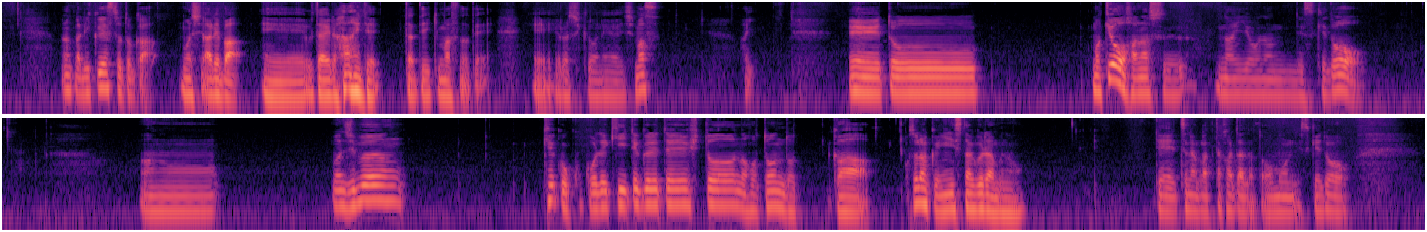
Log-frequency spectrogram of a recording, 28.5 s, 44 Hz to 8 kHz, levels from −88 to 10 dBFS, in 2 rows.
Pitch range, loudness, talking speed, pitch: 100-125 Hz, -27 LUFS, 250 characters per minute, 105 Hz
